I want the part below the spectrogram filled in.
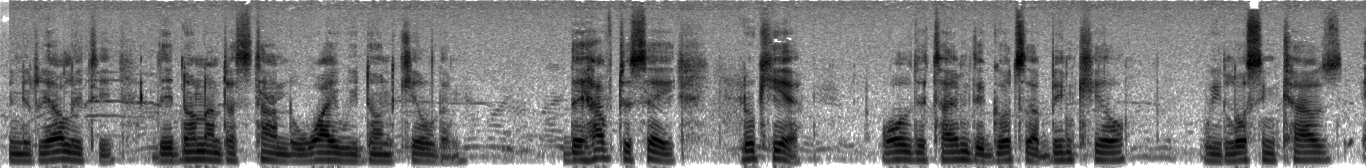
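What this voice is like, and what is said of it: American accent. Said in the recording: “picked up his American accent working at a nearby luxury lodge, popular with Americans.”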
